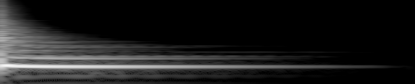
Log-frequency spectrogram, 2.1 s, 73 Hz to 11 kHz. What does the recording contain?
TT08x08-VLP-Hd-v09
A 1-shot sample taken of an 8-inch diameter, 8-inch deep tomtom, recorded with an Equitek E100 close-mic and two Peavey electret condenser microphones in an XY pair. The drum was fitted with a Remo coated ambassador head on top and a Remo clear diplomat head on bottom.
Notes for samples in this pack:
Tuning:
VLP = Very Low Pitch
LP = Low Pitch
MLP = Medium-Low Pitch
MP = Medium Pitch
MHP = Medium-High Pitch
HP = High Pitch
VHP = Very High Pitch
Playing style:
Hd = Head Strike
RS = Rimshot (Simultaneous head and rim) Strike
Rm = Rim Strike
